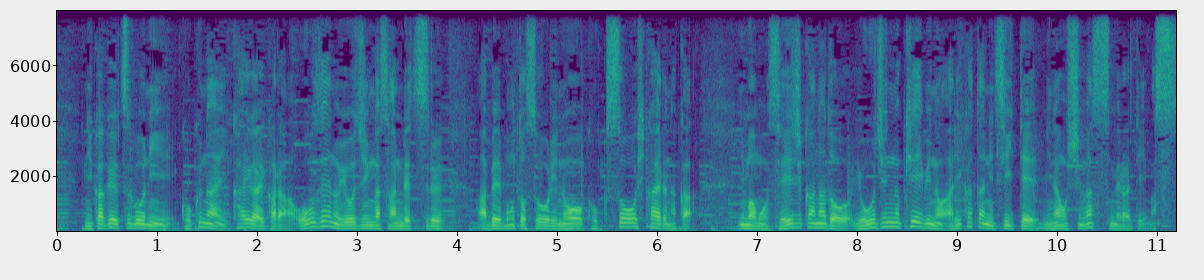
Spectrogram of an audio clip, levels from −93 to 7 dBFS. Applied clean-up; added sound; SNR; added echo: none; none; none; none.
